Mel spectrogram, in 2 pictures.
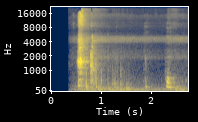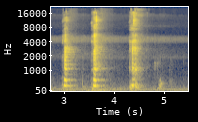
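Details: A young puppy gives about six short, harsh, honking coughs with gagging, typical of kennel cough.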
